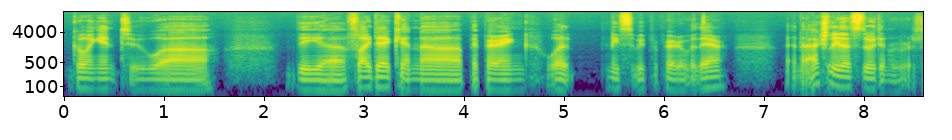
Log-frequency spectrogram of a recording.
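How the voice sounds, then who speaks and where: His low voice is creaky yet clear and resonant, captured dry, as the airline pilot runs cockpit checks on a flight sim stream. The chat is easygoing and meandering, packed with fillers, and his throat is somewhat swollen.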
